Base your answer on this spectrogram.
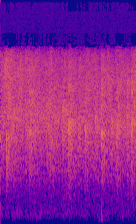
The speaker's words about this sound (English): Give Jesus a hand clap if you can.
